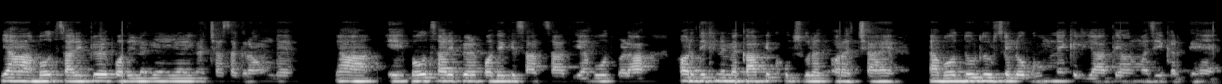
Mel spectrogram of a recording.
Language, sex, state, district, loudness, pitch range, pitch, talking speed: Hindi, male, Bihar, Jahanabad, -17 LUFS, 140-150 Hz, 145 Hz, 210 wpm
